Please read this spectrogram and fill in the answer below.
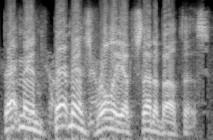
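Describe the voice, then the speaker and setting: A man's voice: a little high, very animated, brisk, a crowd in the background. A man hosting a stream with casual, joking commentary over old radio shows, making dry, crude quips. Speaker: stream host. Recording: radio show and other voices behind. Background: old radio drama playing.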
